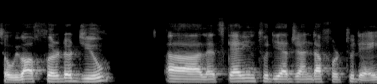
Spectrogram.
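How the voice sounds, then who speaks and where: Against a quiet background, a man with an Italian accent speaks at a moderate pace in a dark, mellow tone. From Italy. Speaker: entrepreneur and MBA student. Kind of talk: webinar presentation. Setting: video call webinar. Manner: hesitant, with many fillers.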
